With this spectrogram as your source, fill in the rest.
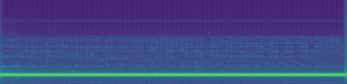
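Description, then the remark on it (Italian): A steady, continuous telephone dial tone hums at moderate loudness for the whole moment, unbroken and alone with no voices, heard on lifting a receiver before dialing an electrician. “Chiamo subito tre elettricisti per chiedere un parere. Prima telefonata all'elettricista.”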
